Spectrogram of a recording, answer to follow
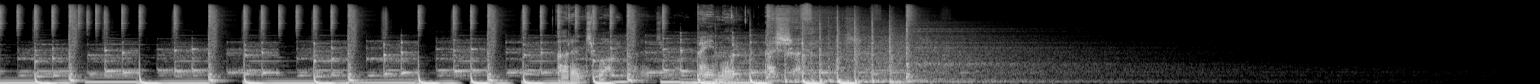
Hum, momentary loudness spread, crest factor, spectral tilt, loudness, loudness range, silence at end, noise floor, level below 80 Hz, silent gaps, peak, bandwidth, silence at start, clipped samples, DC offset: none; 7 LU; 14 dB; -5 dB/octave; -14 LUFS; 7 LU; 5.25 s; -73 dBFS; -16 dBFS; none; 0 dBFS; 18 kHz; 0 s; under 0.1%; under 0.1%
